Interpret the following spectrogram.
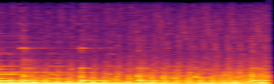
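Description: Cartoon helicopter sound effect, a rapid rotor chop, over bright children's background music with mallet percussion and a long-held low note.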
